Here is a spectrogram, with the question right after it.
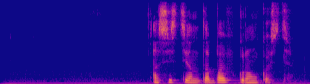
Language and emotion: Russian, neutral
